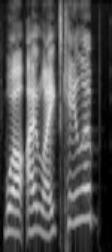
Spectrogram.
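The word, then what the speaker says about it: Chleb: L-E-B? – Yeah. – Or C-H-A-L-E-B? – No, it's C-H-L-E-B. It's spelled Schleb, but it's Caleb.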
